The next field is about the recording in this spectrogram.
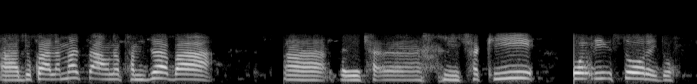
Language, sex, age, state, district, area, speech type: Manipuri, female, 60+, Manipur, Imphal East, rural, conversation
